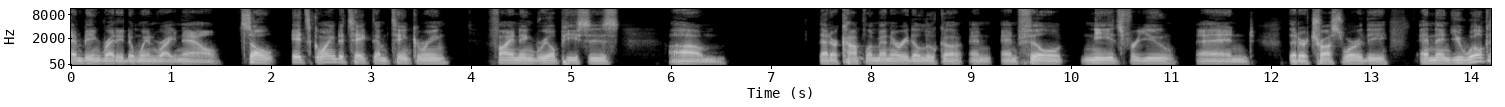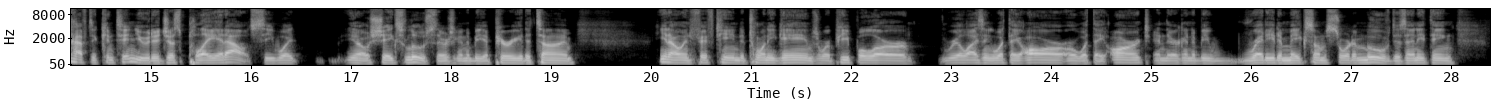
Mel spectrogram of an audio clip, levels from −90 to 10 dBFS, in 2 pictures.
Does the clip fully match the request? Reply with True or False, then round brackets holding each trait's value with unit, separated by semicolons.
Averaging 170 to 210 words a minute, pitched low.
True (190 wpm; 100 Hz)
